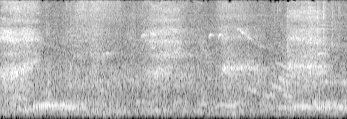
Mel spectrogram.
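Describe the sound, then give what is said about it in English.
Doves in a cage coo softly in low, throaty phrases, three or so murmuring calls spaced a second or two apart, over a steady background hiss with faint higher chirps. “And a bit of doving, a bit of cooing from the doves, looking equally bored.”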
